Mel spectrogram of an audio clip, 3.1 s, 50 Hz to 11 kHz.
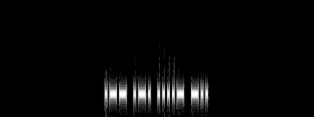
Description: Morse code, heard as a keyed tone, about 52 wpm, 700 Hz. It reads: WR4D
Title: USA Call Signs - 4 Characters - 2x Character Spacing - 50wpm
